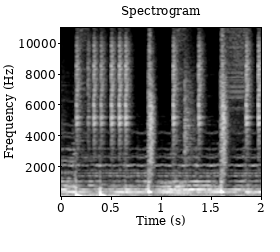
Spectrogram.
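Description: Electronic background music with a drum-machine beat: rapid hi-hat ticks over deep kick drums that drop quickly in pitch, with held synth tones.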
